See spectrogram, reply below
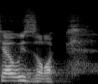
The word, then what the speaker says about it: وزرك: عنك وزرك وزرك الراء مفخمة، لأن لماذا فخمت الراء؟ لأنها مفتوحة، ونحن قلنا الراء المفتوحة والمضمومة مفخمة والراء المكسورة.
